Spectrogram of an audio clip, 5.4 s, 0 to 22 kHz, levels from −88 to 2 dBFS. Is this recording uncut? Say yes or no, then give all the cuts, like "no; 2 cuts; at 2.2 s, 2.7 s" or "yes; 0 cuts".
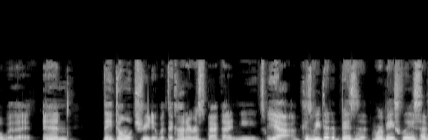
no; 1 cut; at 3.3 s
